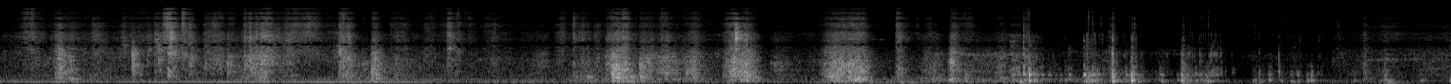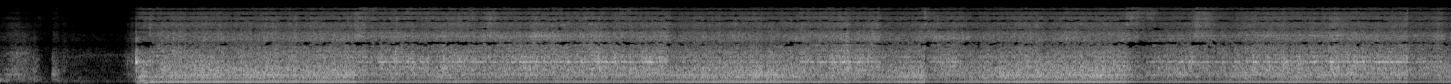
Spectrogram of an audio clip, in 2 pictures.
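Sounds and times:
knocks and clatter of handling: 5.6s - 7.7s, 8.9s - 15.2s.

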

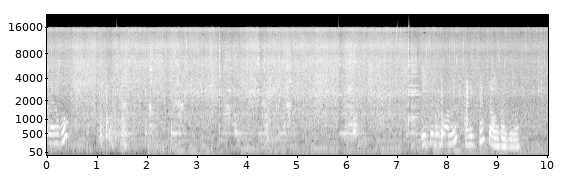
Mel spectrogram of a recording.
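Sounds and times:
food sizzling in hot oil: 0.0s - 10.0s
spatula scraping pan: 0.8s - 6.6s.

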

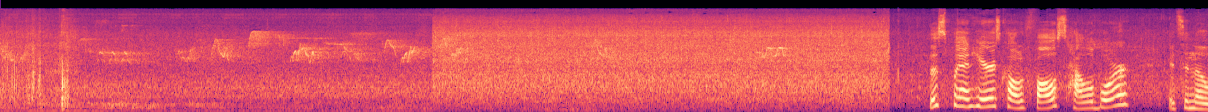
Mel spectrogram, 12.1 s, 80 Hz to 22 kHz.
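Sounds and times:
songbird chirping: 0.0s - 4.8s, 7.3s - 8.2s
stream water rushing: 4.0s - 12.0s.

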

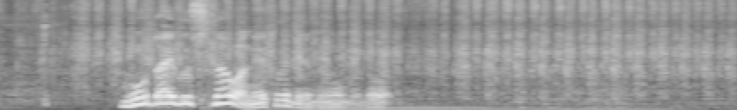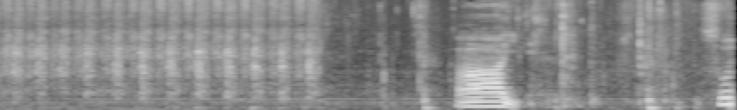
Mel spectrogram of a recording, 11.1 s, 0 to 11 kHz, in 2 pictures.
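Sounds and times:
bristle brush scrubbing leather: 0.3s - 8.0s.

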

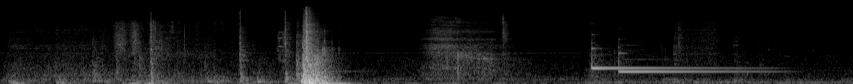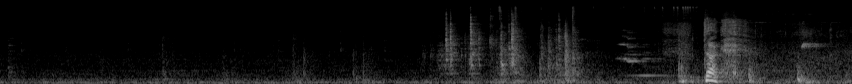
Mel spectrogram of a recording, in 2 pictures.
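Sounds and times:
door slamming: 2.8s - 3.6s
two-note doorbell ringing: 5.9s - 8.0s.

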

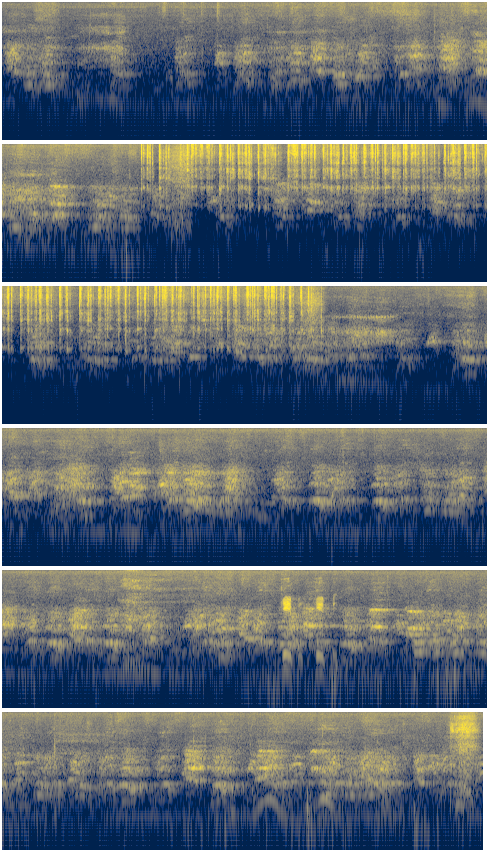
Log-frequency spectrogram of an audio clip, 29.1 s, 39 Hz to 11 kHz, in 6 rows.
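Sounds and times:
crackly rustling hiss: 0.0s - 13.0s
puppy making small noises: 6.0s - 13.0s, 22.2s - 23.8s.

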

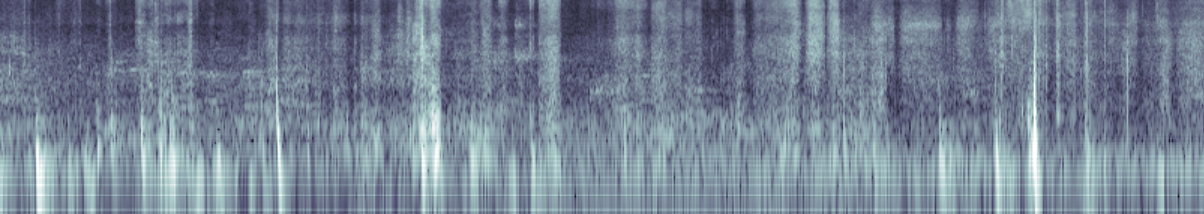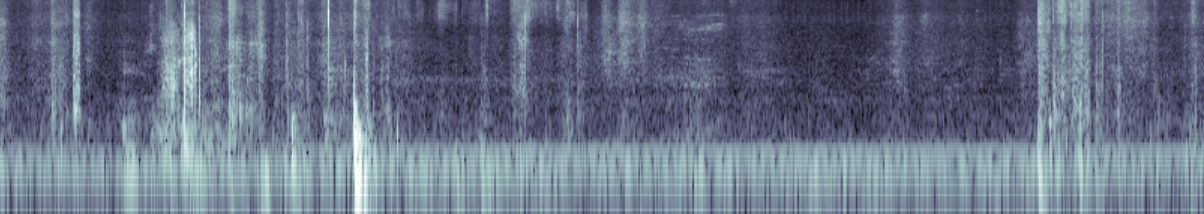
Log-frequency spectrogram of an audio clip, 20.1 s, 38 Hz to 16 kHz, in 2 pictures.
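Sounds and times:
footsteps: 0.0s - 10.7s
rustling of phone being carried: 0.0s - 15.5s.

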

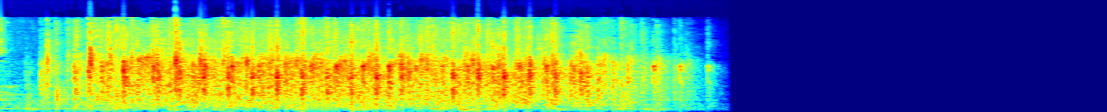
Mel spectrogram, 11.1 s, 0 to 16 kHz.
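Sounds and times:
audience applauding: 0.2s - 7.3s.

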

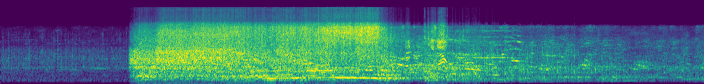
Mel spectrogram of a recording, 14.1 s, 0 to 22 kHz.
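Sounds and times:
boat engines at full throttle: 0.0s - 14.0s
crowd murmur: 0.0s - 14.0s.

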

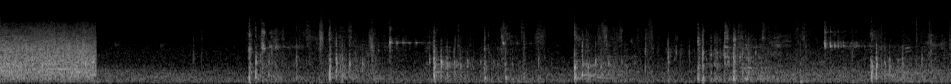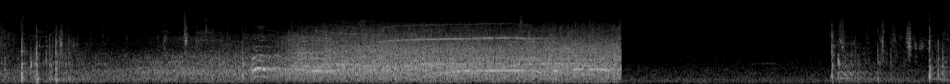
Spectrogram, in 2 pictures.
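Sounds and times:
racket striking tennis ball: 2.4s - 10.3s
tennis ball bouncing: 2.4s - 12.0s.

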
